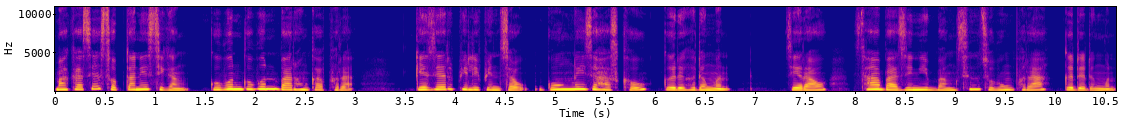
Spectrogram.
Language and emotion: Bodo, neutral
